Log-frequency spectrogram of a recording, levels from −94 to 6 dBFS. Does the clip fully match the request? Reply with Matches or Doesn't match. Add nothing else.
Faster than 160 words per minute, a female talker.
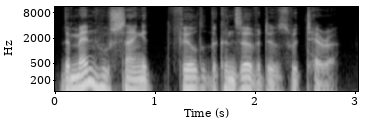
Doesn't match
